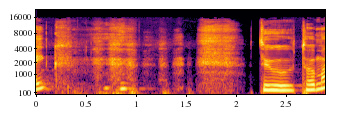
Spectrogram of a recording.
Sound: laughs

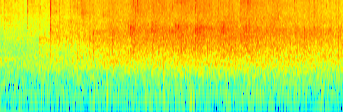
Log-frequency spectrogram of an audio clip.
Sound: applause

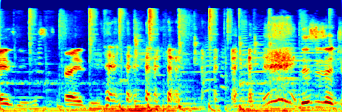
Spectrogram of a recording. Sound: laughing

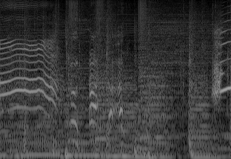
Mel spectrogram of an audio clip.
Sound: screaming; laughing

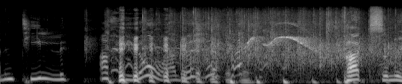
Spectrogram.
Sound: applåder

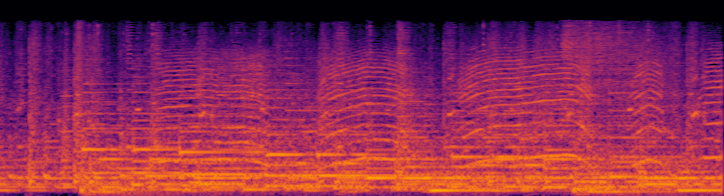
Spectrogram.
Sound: screaming

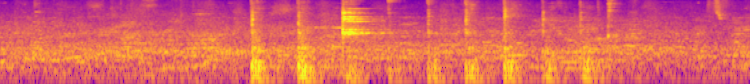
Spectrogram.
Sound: hammering sound

